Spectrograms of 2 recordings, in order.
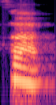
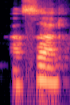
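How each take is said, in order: First: It is said in a Spain Spanish accent. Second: It is said in a Latin American Spanish accent. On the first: "los españoles no dicen cazar, ellos dicen cazar" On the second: "nosotros simplemente decimos cazar"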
